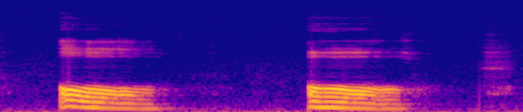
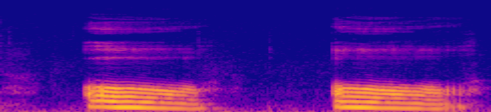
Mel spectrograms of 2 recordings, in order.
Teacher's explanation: this lesson where we dive deep into practicing the dark L essentially this sound is made with the back of the tongue the back of the tongue comes down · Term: dark L sound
